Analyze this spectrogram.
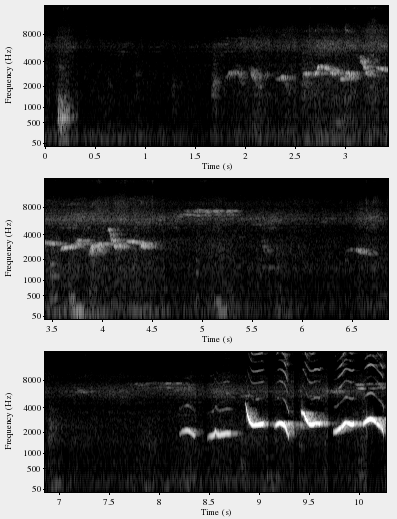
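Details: Crested white-eye singing lively, clear-toned song used as a lure for other birds: scattered high chirps, then a burst of rapid, sharply rising and falling whistled notes repeated about three times a second near the end; quiet background.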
